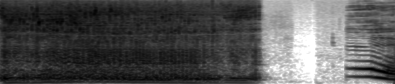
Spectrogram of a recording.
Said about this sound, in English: belched impressively.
